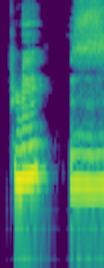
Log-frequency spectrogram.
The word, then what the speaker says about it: plus: So technically those 2 are pronounced plus, but because of the O of ouvert and the A of agréable, we are going to pronounce it as a Z sound.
